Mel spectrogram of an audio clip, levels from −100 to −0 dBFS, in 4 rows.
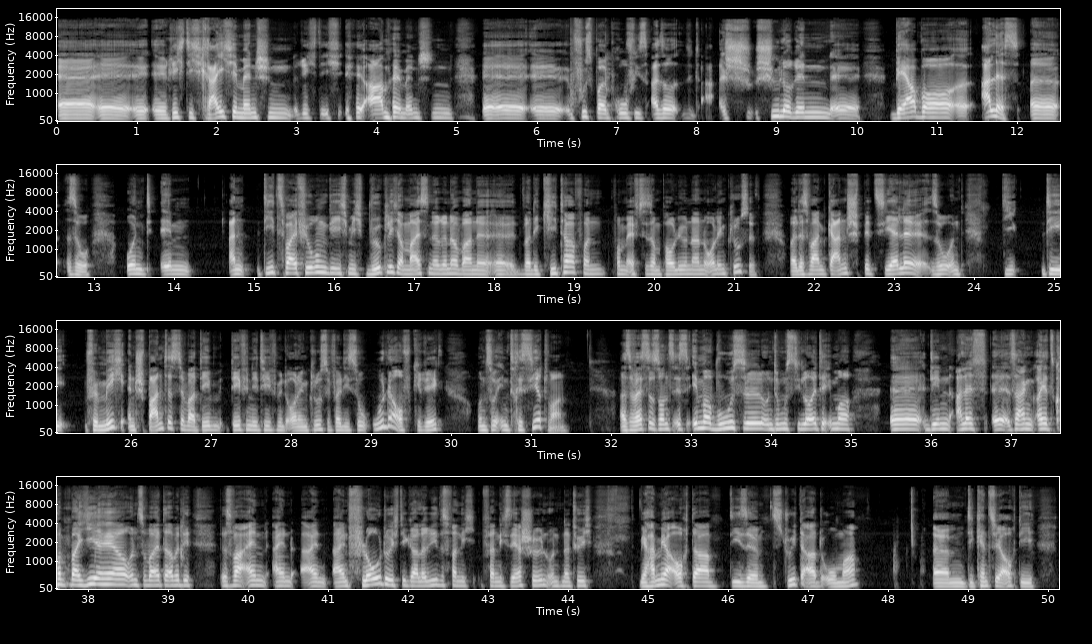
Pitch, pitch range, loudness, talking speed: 150 Hz, 135-175 Hz, -20 LUFS, 165 wpm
